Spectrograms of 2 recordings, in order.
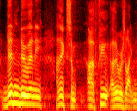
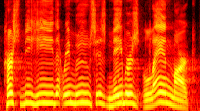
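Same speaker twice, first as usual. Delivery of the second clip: slow, higher proclamation; raised, measured reading voice; loud voice; 4 semitones higher, 3 dB louder, slower than usual. Acted. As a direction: call the curse out to the assembly. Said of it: "with a loud voice".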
